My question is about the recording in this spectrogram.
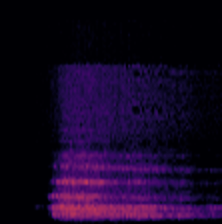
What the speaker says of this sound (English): A big, deep inhale through the nose and a loud exhale.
